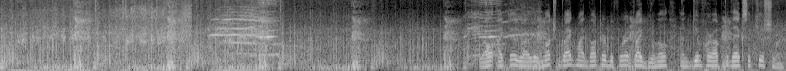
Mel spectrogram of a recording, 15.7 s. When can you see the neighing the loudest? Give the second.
5 s.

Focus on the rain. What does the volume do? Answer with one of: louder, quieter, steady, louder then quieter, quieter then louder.
quieter.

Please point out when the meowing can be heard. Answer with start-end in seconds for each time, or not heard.
4.8-5.7, 9.2-10.1.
